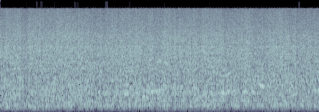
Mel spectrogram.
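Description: A mountain stream pours over a weir-like waterfall in the Namera-sawa gorge, a steady, loud, close rushing roar of falling water that fills the whole stretch without a break.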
